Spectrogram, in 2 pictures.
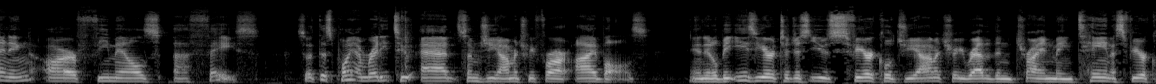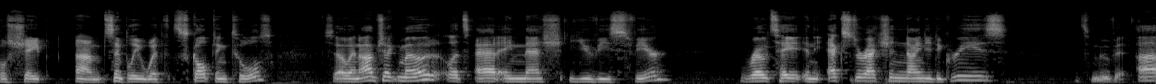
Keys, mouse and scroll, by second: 7.7-17.5 middle drag, 17.5 shift+a, 17.8-20.2 middle drag, 18.9 r, 21.8 g.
